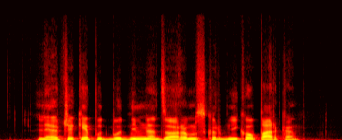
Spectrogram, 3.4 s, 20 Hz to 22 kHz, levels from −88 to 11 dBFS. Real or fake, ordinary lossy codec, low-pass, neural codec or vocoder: fake; none; 19.8 kHz; autoencoder, 48 kHz, 128 numbers a frame, DAC-VAE, trained on Japanese speech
